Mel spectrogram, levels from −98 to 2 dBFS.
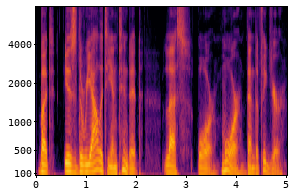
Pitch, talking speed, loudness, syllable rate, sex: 110 Hz, 130 wpm, -19 LUFS, 4.2 syllables/s, male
